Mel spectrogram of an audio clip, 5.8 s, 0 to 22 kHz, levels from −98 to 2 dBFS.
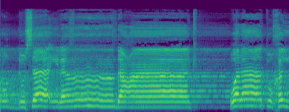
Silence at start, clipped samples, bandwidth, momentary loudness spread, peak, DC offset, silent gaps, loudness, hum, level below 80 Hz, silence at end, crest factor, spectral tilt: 0 s; under 0.1%; 15.5 kHz; 11 LU; -4 dBFS; under 0.1%; none; -20 LUFS; none; -78 dBFS; 0 s; 16 dB; -2 dB/octave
